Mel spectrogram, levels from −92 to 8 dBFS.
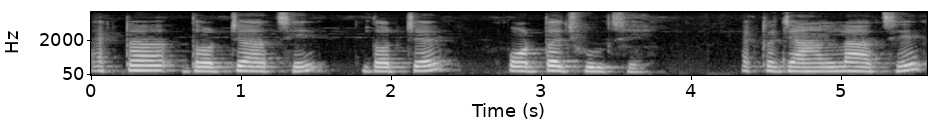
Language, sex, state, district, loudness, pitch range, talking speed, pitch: Bengali, female, West Bengal, Malda, -16 LUFS, 195-220 Hz, 85 wpm, 205 Hz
